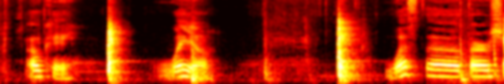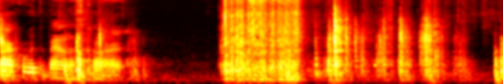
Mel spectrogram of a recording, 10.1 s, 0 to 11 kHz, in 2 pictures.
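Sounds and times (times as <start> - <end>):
cards being shuffled: 7.2 - 8.3.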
